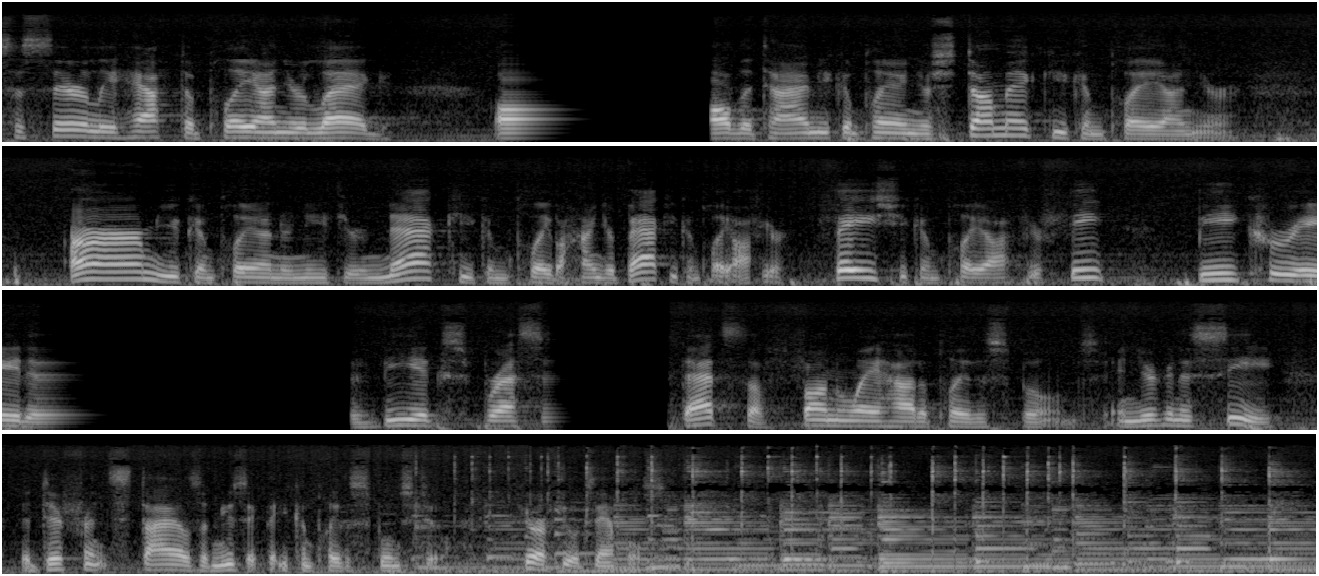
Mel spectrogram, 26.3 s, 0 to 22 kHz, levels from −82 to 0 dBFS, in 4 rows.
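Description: A call-audio recording with three kinds of network fault. Two call audio freezes, at 2.51–3.56 s and 13.33–14.91 s, most likely come from delayed packets draining the jitter buffer. The last sound is stretched into a fading buzz, then about 0.59 s and 1.21 s of silence, before the audio resumes where it stopped. These show as smeared horizontal bands tapering into a flat waveform. A long network dropout at 15.86–16.50 s is likely caused by packets that never arrived. A similar fading fill and about 0.46 s of silence give way to audio that rejoins further on, with about 0.62 s lost. A jitter buffer speed-up trims pitch periods to shrink excess buffered delay. It runs at 138% from 9.28 to 11.99 s (about a second removed), at 125% from 17.63 to 23.37 s (about 1.5 s removed), and briefly at 111% around 24.19–24.46 s. Pitch is unchanged, so spectrogram harmonics keep their frequencies while events crowd closer together in time.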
